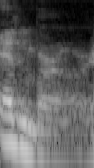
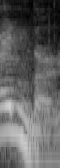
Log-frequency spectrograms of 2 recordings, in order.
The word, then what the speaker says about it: Edinburgh: him say London to Edinburgh he didn't say Edinburgh he didn't say Edinburgh so we'll go to Edinburgh it's not Edinburgh it's Edinburgh okay and by the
